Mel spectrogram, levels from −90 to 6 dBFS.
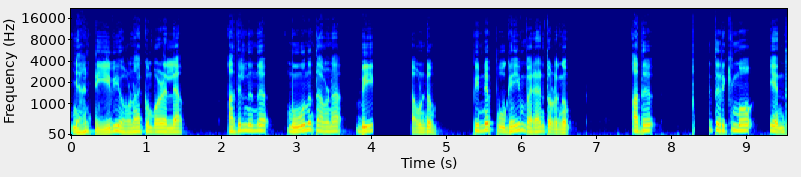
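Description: After "അതിൽ നിന്ന് മൂന്ന് തവണ", the speech fades out within 20 ms and is silent from 4.00 to 4.55 s, then again from 8.28 to 8.52 s. This is a digital broadcast dropout: the receiver muted while it lost frames, roughly sixteen and six of about 32 ms each.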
